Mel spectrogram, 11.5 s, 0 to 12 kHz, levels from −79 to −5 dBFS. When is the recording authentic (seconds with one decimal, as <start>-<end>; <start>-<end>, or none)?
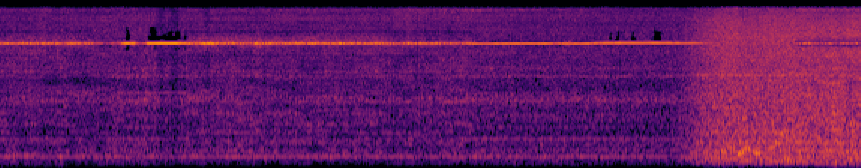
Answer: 1.5-2.5; 6.3-10.6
